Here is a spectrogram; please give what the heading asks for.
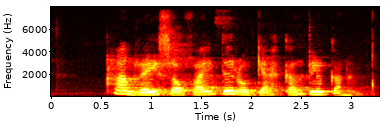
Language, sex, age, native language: Icelandic, female, 13, Icelandic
